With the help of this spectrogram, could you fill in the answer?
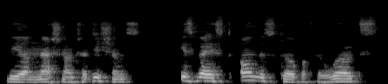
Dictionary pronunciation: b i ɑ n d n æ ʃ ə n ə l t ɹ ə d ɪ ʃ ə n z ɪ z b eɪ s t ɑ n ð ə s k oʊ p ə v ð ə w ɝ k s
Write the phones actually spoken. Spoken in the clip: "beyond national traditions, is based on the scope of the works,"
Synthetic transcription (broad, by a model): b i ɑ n n æ ʃ ə n ə l t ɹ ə d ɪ ʃ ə n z ɪ z b eɪ s t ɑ n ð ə s k oʊ p ə v ð ə w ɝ k s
